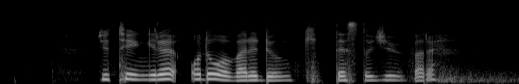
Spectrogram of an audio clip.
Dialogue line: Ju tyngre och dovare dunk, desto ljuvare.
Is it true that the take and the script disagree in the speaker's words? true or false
false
